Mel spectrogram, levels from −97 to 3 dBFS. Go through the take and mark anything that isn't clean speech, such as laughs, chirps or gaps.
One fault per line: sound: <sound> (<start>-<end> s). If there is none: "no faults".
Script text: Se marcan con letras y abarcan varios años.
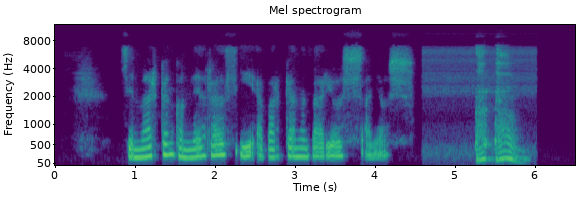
sound: cough (5.2-6.0 s)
